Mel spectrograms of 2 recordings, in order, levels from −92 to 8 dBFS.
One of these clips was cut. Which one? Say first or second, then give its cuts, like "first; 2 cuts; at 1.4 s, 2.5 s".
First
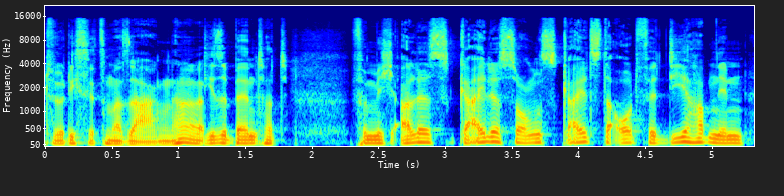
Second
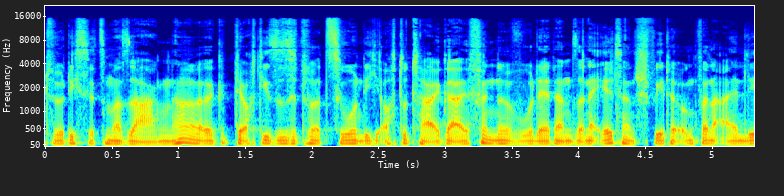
first; 1 cut; at 1.2 s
